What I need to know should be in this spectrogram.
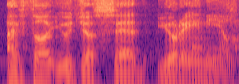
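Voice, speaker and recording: An actor playing a blunt ex-military guerrilla recruit who speaks in short, dry lines in a video game. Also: male voice, on the low side, expressive, moderate pace, bright, forceful tone, slightly rough, full character voice. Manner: terse, dry questions. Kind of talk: video game cutscene acting. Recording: game audio with music under.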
